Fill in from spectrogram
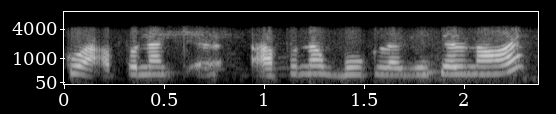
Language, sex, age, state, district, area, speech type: Assamese, female, 18-30, Assam, Kamrup Metropolitan, urban, conversation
